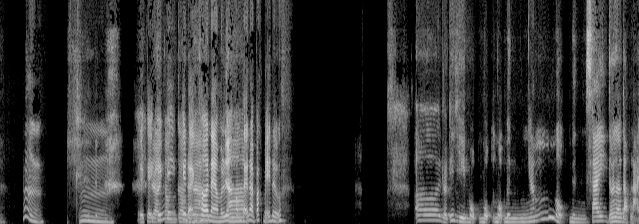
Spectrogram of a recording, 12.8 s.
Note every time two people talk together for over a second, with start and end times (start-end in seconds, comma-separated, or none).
3.0-5.0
